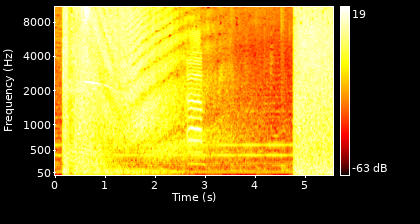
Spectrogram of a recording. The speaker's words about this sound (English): Okay, so now we destroy this thingy. The security tank.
